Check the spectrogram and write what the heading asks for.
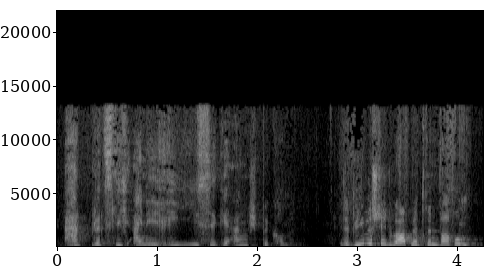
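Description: A husky-voiced preacher gives an informal sermon. The pitch swings widely as the story is told with little sighs and sound effects. Nearly every sentence ends in a questioning "ja?" aimed at the congregation. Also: sing-song, a little fast, warm tone.

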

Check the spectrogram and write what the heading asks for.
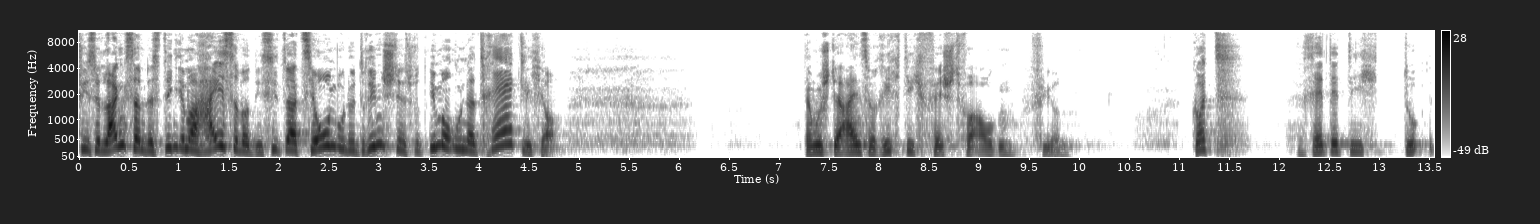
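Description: A preacher giving a lively, casual sermon, keeping the listeners engaged with frequent check-in questions. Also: medium pitch, slightly rough. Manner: animated, keeps checking in with "ja?".

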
